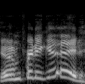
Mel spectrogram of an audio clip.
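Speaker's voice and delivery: voice cracks and breaks up very high. A guest answers the host's greeting on a basketball show, voice cracking. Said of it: "a voice crack there".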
